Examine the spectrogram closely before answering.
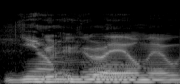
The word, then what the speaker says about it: Guillermo: Yeah, Guillermo. You need more emphasis. Guillermo.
